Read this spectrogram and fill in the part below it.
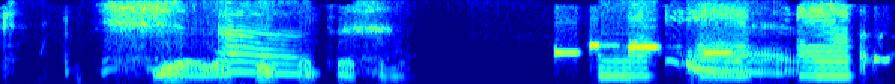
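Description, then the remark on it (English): Phone text-message alert tones from incoming texts sound in two bursts of bright, rapidly shifting electronic notes, separated by a short silence, fairly loud and heard alone. “It's making noises in my phone.”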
